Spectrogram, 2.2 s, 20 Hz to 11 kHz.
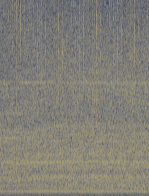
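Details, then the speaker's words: Steady, even idle hum with constant cooling fan whoosh, no misses or knocks, on an auction car (Ford Taurus or F150, unconfirmed) with A/C compressor engaging; normal idle. "she runs good the fan is turning the engine is on everything is fine"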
